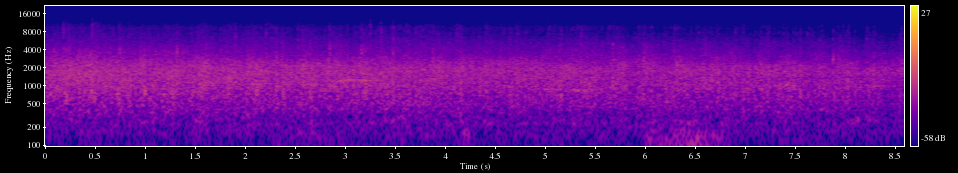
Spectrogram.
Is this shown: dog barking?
no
